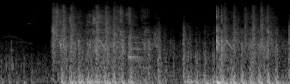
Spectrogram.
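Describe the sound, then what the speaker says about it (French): Rapid bursts of automatic gunfire in the Warzone Resurgence video game, loud and dense shots that drop briefly and then resume with fresh volleys of sustained firing. "J'essuie des tirs."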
